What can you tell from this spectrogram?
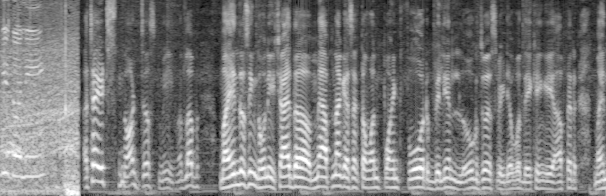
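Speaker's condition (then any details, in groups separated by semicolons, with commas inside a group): No condition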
